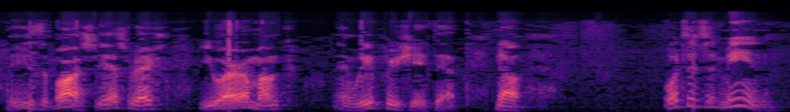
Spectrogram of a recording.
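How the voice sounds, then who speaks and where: A man giving an informal spiritual sermon full of rhetorical questions, emphatic and dramatic, with a husky, gravelly voice. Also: mid-range voice, very animated, moderate pace, muffled recording. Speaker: spiritual teacher.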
